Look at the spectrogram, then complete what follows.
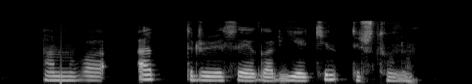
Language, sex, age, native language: Icelandic, male, 11, Icelandic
